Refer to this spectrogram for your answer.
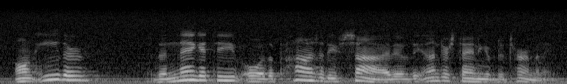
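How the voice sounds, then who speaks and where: Amid noticeable background noise, a man speaks at a moderate pace. His fairly high pitch moves in very wide swings. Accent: American. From Oklahoma. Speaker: preacher. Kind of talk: sermon.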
